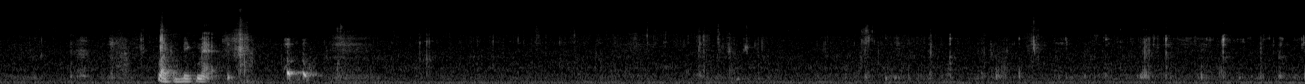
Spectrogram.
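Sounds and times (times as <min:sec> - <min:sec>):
person chewing food: 0:04.1 - 0:13.0.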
